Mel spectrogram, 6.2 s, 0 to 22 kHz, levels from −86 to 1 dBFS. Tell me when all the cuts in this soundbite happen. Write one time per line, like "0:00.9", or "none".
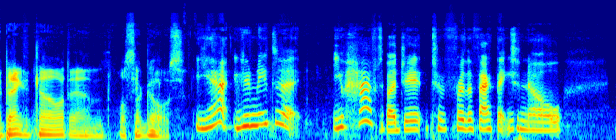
0:01.3
0:03.8
0:05.1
